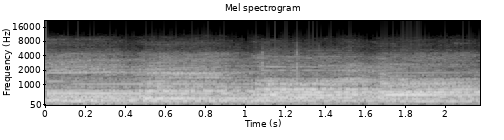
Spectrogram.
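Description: Mixed-voice church choir singing, holding long notes that move from chord to chord.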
